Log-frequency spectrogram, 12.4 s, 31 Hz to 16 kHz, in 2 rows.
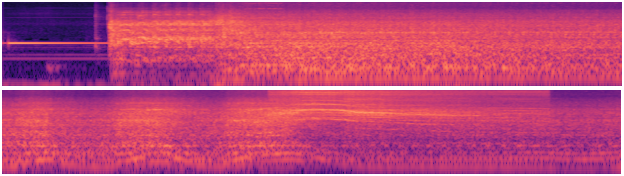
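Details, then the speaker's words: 2018 GMC Sierra 3500 HD salvage rebuild. The engine cranks, catches and idles with a thin hissing whistle over the rumble from exhaust escaping at the EGR pipe flange gasket; the flange may be bent. The fix is to replace the pipe between the intake and the EGR. "heard the word whistle noise yeah that's because of the air go through the gasket and whenever there's air builds out and it pushes out wobbles like so and makes that noise"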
